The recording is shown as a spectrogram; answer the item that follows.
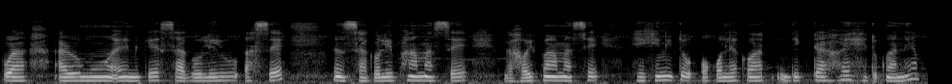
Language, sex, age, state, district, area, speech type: Assamese, female, 45-60, Assam, Dibrugarh, rural, spontaneous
